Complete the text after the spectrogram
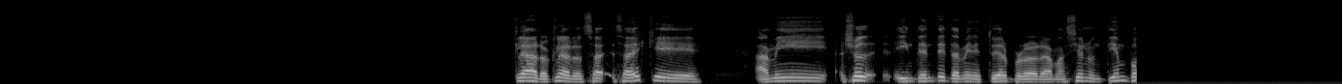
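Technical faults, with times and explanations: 11.36 s to the end: audio dropout to a faint residue. The speech cuts off abruptly and never returns, leaving only low mains hum roughly 40 dB down. A likely open but still-live input, unlike a pause or fade, which would be gradual or silent.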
